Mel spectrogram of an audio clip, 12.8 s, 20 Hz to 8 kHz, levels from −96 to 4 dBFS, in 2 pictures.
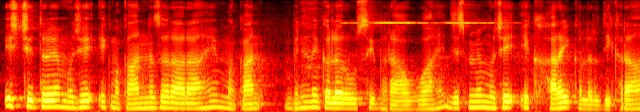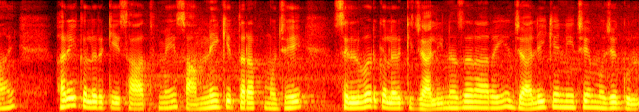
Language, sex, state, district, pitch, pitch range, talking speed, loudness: Hindi, male, Maharashtra, Dhule, 145 Hz, 130-155 Hz, 215 wpm, -17 LUFS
